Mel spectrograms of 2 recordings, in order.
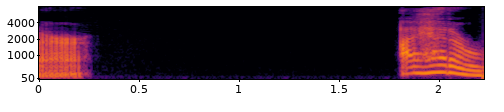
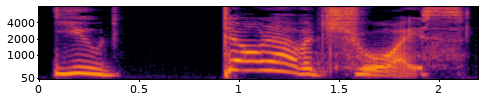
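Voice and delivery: scowling; 4 semitones higher than usual. A narrator's reading. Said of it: "he scowled".

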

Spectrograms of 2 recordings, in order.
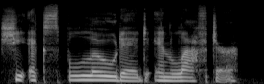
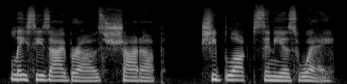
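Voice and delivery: ordinary delivery, nothing marked

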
